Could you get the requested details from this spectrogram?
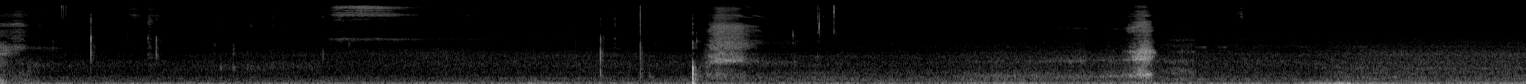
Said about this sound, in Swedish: så ska ni höra ett ångbloss. Och du lägger in en nikotinfri prilla här då. Så ska jag röka lite vattenånga.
